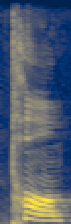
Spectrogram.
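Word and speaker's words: tomb: silent समझ आ गई बी अगर एम के बाद आ जाए और बी पर वर्ड खत्म हो जाए तो बी साइलेंट हो जाएगा देखि जी एग्जांपल देखें टॉम यहां पर बी आ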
